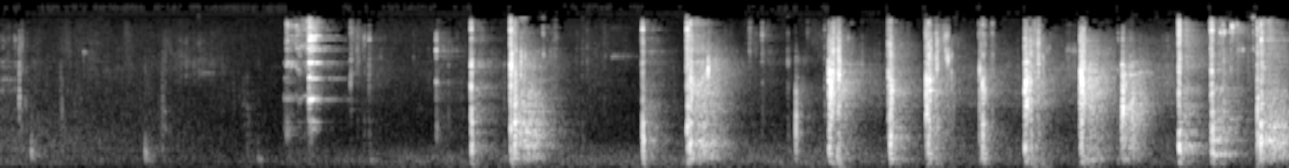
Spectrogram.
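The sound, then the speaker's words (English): Ice being chopped into rough chunks for a drink: a few scattered clinks and knocks, then a steady run of sharp, hard strikes in quick, even rhythm, each with a bright, glassy crack. “You have something against ice cubes? I like rough edges.”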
